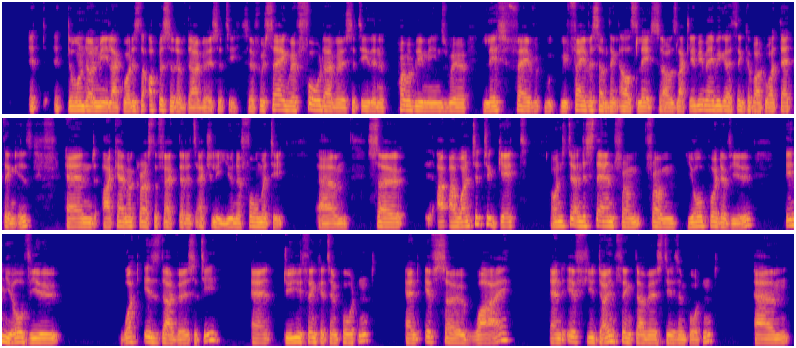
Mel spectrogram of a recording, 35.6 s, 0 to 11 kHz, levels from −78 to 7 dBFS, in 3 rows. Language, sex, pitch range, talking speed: English, male, 115-135 Hz, 165 wpm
